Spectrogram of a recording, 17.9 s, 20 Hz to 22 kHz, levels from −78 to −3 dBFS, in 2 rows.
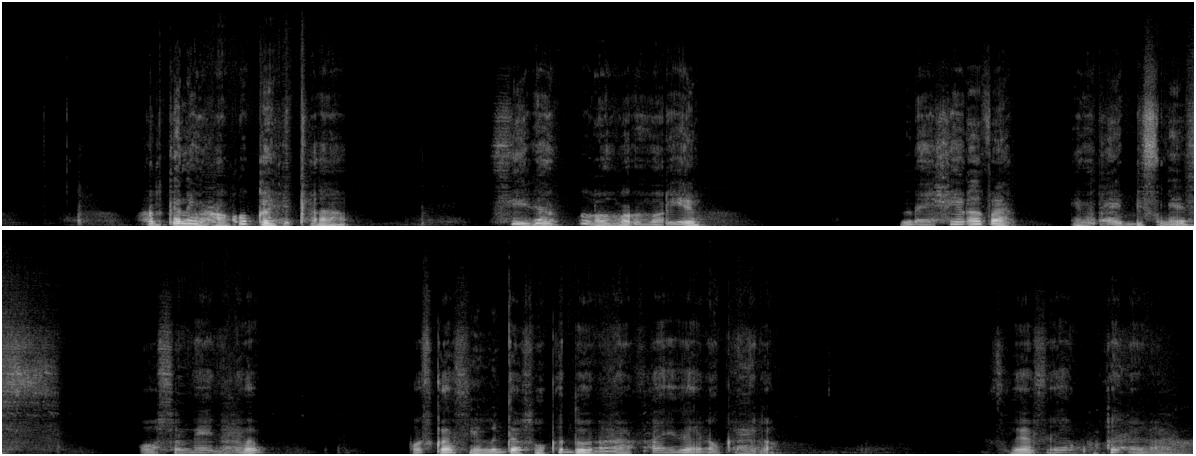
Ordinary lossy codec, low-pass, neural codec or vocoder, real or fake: none; none; codec, 44.1 kHz, 1.7 kbps, Pupu-Codec; fake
